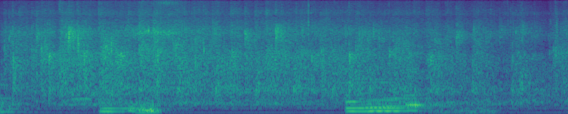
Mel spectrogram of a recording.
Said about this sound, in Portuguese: Vamos aplaudir o Senhor por esses irmãos aí.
